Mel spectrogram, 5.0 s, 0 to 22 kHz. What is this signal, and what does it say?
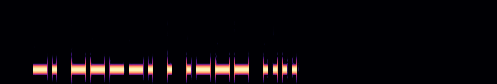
Morse code, heard as a keyed tone, about 25 wpm, 700 Hz. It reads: N9EJH
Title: USA Call Signs - 5 Characters - Repeated 3x - 25wpm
